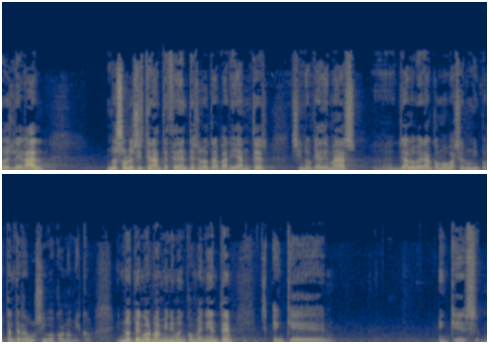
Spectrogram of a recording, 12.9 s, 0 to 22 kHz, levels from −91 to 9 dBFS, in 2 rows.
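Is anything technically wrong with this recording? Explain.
No, nothing technically wrong can be heard here.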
